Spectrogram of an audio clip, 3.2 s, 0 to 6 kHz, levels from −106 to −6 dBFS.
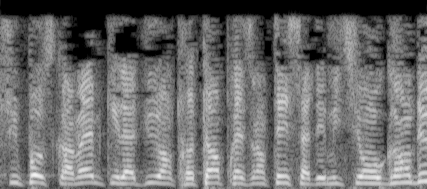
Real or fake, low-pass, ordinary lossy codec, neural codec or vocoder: real; 5.4 kHz; MP3, 48 kbps; none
